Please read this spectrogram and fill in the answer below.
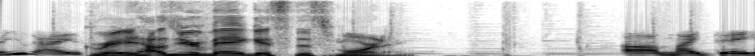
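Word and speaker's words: vagus: my uh pronunciation of vagis uh Vegas well so your mom was firing up her Vegas nerve not her vagis nerve and I apolog tomato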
